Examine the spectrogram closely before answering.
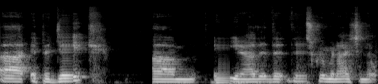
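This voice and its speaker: At a moderate pace and medium pitch, a man speaks in an Australian accent. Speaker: activist. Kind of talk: speech-like commentary.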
